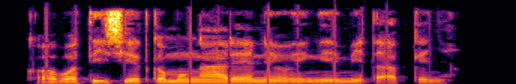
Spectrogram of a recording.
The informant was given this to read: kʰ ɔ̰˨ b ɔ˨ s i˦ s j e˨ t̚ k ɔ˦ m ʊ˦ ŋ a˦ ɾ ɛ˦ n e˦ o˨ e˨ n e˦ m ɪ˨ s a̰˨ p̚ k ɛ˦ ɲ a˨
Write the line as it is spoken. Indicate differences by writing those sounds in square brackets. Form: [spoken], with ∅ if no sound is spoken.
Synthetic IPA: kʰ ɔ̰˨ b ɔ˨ [t] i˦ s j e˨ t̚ k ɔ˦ m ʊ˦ ŋ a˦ ɾ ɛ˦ n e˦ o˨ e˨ [ŋ] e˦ m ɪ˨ [t] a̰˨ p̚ k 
